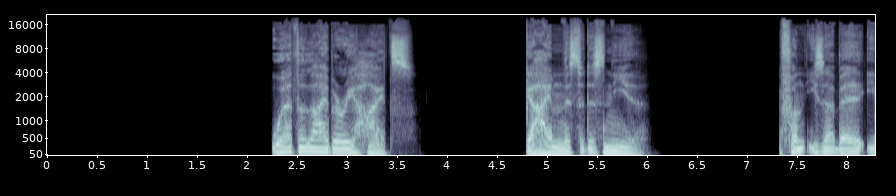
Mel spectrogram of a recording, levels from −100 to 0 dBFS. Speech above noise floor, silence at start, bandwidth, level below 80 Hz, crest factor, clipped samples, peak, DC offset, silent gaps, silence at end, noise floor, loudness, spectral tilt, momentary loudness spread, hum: over 73 dB; 2.25 s; 19 kHz; -34 dBFS; 18 dB; under 0.1%; -4 dBFS; under 0.1%; 3.91-4.75 s, 6.18-7.31 s; 0 s; under -90 dBFS; -18 LUFS; -4.5 dB/octave; 6 LU; none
